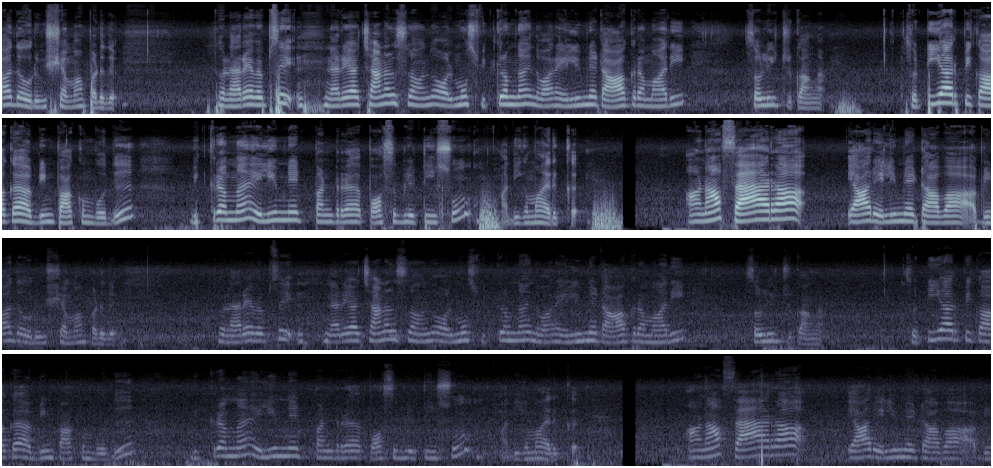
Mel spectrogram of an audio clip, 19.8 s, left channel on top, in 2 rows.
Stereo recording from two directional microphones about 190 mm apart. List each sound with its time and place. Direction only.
0.0 s a woman's voice: 50° left (ahead or behind)
2.2 s a woman's voice: 55° left (ahead or behind)
16.7 s a woman's voice: 55° left (ahead or behind)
